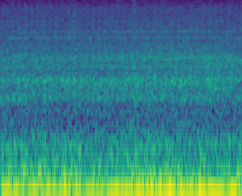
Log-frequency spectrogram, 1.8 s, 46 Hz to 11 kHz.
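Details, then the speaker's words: Mitsubishi Lancer with a high idle of about 2000 rpm, brought down to 900–1000 rpm by pulling the gas pedal back: low, even engine hum with no surging; owner suspects a sticking throttle body or throttle cable. "all the way to a thousand RPMs see so now it's completely down down to 900 to 1000 rpms the way it should be"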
